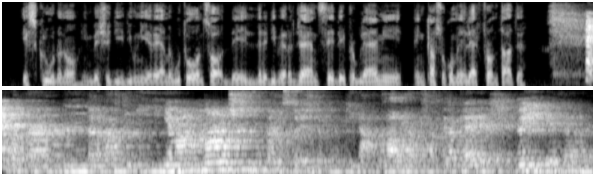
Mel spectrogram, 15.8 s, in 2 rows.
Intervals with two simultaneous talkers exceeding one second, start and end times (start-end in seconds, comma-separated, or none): none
